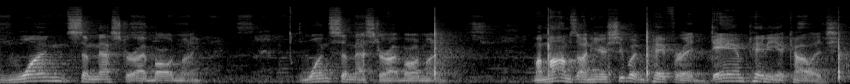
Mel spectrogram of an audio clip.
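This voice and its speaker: An animated speaker with an American accent talks at a moderate pace with lively intonation. Music plays behind the voice, and the room echo is audible. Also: man. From Indianapolis, US Midwest. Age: 20s. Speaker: sales coach livestreamer. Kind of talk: casual livestream sales pitch.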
